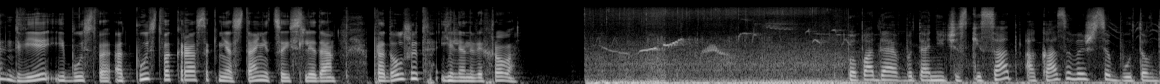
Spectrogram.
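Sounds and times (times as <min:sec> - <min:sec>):
speech: 0:00.0 - 0:05.3, 0:08.5 - 0:11.5
birds singing in the Riga botanical garden: 0:05.9 - 0:08.9.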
